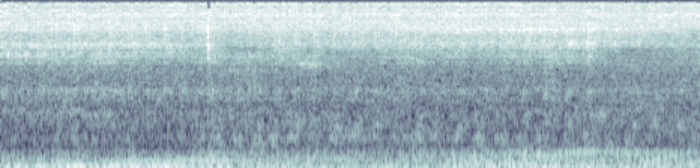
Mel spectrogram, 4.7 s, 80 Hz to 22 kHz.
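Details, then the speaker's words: Vintage Elcon disc fan from about 1930, refurbished; the brush slider tension is being adjusted by trial and error. The low motor hum rises in pitch over a few seconds as the motor speeds up with the changed brush contact. "is trial and error here speeding up a bit doing much now let's try this one see what this difference this one makes it's that one now it's speeding up"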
